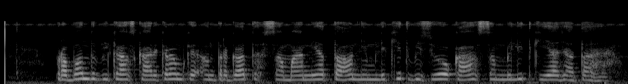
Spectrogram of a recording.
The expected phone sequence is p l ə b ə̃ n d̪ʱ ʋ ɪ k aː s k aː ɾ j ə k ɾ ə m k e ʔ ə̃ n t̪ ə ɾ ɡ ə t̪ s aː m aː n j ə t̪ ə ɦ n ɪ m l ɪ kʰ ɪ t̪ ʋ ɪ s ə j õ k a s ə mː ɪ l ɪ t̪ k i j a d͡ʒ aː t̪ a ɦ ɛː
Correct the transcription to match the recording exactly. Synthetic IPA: p ɾ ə b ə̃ n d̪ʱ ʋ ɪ k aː s k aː ɾ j ə k ɾ ə m k e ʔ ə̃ n t̪ ə ɾ ɡ ə t̪ s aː m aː n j ə t̪ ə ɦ n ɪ m l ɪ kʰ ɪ t̪ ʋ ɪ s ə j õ k a s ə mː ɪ l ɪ t̪ k i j a d͡ʒ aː t̪ a ɦ ɛː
